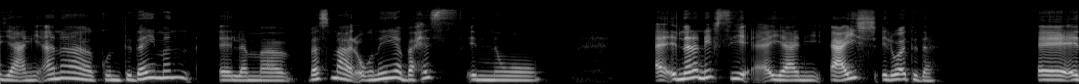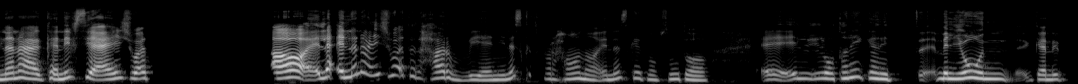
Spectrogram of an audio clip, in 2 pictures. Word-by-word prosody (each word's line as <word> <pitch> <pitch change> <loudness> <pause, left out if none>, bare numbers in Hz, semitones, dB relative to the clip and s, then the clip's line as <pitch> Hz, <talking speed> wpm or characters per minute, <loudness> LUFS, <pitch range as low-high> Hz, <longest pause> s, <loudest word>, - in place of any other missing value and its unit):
يعني 195 -1 -3
أنا 260 -2 0
كنت 205 +1 -4
دايمًا 300 +8 +1 0.5
آآ 200 0 -1
لمّا 185 -1 -4 0.2
باسمع 255 +1 -1
الأغنية، 235 +11 -1
باحِس 290 +7 -5
إنه 200 -1 -2 1.2
آآ - - +3
إن 245 +2 +4
أنا 305 +4 +6
نِفْسي 310 -4 -1
أ - - -6
يعني 195 -2 -1
أعيش 290 +10 +3
الوقت 230 +1 0
ده. 185 -3 -6 1.1
آآ 210 -2 +4
إن 230 +3 +2
أنا 265 -2 +4
كان 235 +1 -1
نِفْسي 295 +1 +1
أعيش 260 +8 +4
وقت 275 +1 -1 1.2
آه، 280 -8 +9
لأ، 355 +6 +4
إن 310 - +6
أنا 435 +9 -3
أعيش 455 0 -9
وقت 395 0 -11
الحرب، 280 - -7
يعني 210 0 -4
الناس 260 +8 -6
كانت 450 - -27
فرحانة، 240 -4 -6
الناس 255 +8 -7
كانت 275 -5 -12
مبسوطة، 215 -2 -7 0.5
آآ 205 -4 -8
ال 260 -1 -7
الوطنية 280 +5 -2
كانت 255 -6 0 0.4
مليون، 260 -3 +3 0.2
كانت 220 0 -5
240 Hz, 130 wpm, -23 LUFS, 205-280 Hz, 1.2 s, آه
